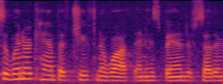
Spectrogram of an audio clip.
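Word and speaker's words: Niwot: It was the winter camp of Chief Noath and his band of southern Arapjo. Most people in Boulder mispronounced Noath as Nawat, or used the English translation left hand.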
